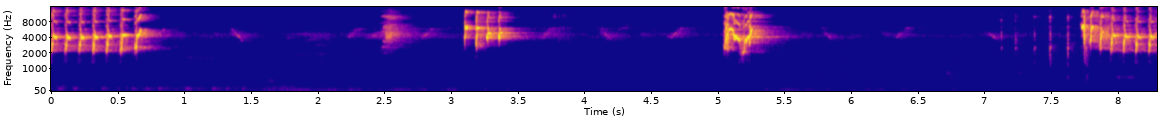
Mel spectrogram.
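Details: Young paud lovebird, two and a half months old, a fighter bird: short bursts of rapid buzzy notes and single sharp screeches separated by quiet gaps.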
